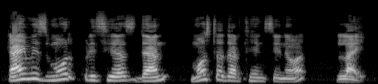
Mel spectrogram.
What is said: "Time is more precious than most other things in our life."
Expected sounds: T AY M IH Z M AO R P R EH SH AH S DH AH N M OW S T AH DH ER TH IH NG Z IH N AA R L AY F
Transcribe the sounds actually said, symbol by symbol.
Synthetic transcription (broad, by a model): T AY M IH Z M AO R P R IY S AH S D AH N M OW S T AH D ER T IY NG S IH N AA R L AY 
